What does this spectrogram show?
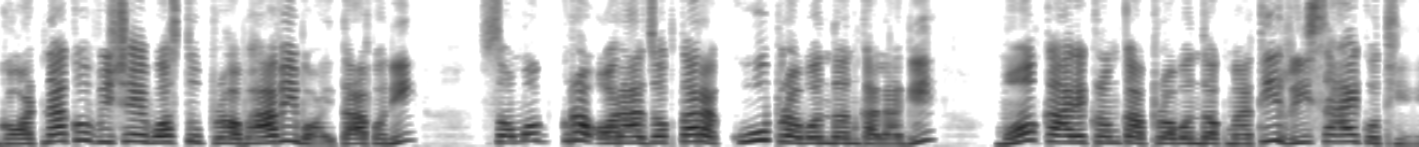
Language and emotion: Nepali, angry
